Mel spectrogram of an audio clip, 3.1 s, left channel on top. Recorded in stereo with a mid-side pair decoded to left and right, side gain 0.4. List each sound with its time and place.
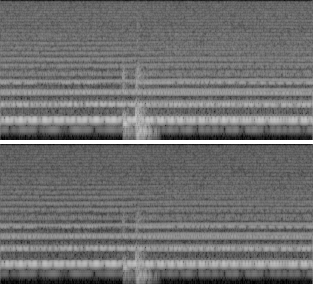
0.0 s a drone: 25° left
1.2 s a door slam: 60° left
